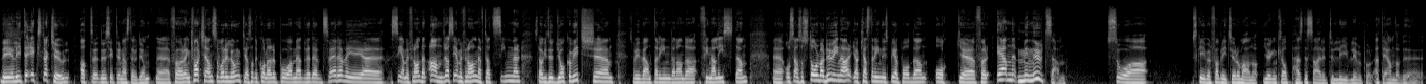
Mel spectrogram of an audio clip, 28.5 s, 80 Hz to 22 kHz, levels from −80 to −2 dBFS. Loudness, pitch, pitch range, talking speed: -25 LUFS, 160 Hz, 135-185 Hz, 165 wpm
